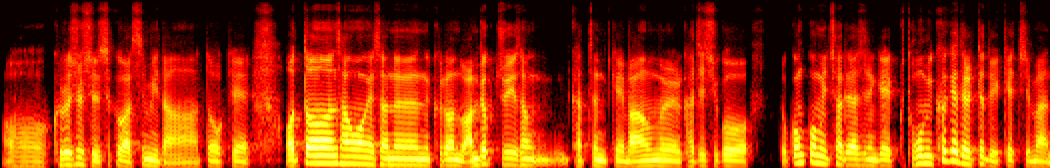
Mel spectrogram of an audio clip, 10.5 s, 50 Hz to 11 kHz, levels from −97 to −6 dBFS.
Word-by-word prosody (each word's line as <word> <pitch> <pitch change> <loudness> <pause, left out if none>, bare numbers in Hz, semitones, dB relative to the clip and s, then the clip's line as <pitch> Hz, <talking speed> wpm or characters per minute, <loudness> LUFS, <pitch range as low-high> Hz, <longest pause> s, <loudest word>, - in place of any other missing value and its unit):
어 90 -2 -10
그러실 120 +2 -1
수 110 - -5
있을 - - -10
것 - - -3
같습니다. 80 -6 -2
또 95 -2 -5
이렇게 95 -2 -5 0.3
어떤 150 +6 +7
상황에서는 120 -5 +3
그런 110 0 +1
완벽주의성 120 - -1
같은 110 - -4
이렇게 100 -1 -5
마음을 100 +1 +1
가지시고 105 0 -3 0.3
또 - - -11
꼼꼼히 155 -3 +1
처리하시는 115 -3 -1
게 105 -1 -2
그 - - -25
도움이 145 +3 0
크게 195 -1 +3
될 135 -6 +1
때도 100 - -4
있겠지만 90 0 -6
110 Hz, 370 characters per minute, -23 LUFS, 95-130 Hz, 0.3 s, 어떤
